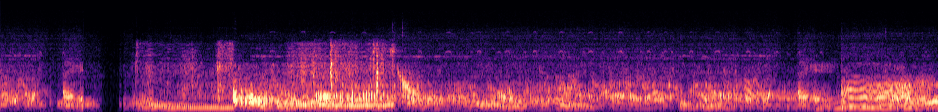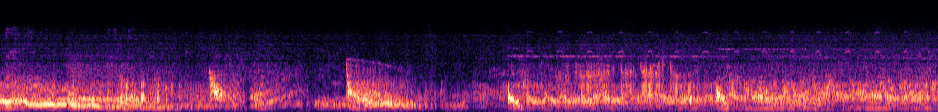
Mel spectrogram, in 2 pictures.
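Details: A girlfriend's stomach growling: long, gurgling, rumbling tones with shifting pitch and squeaky rises, from gas and fluid moving through the gut.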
